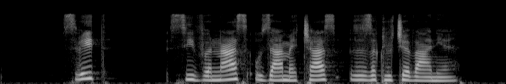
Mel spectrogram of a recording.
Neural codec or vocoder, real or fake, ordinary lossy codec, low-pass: none; real; none; 10.8 kHz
